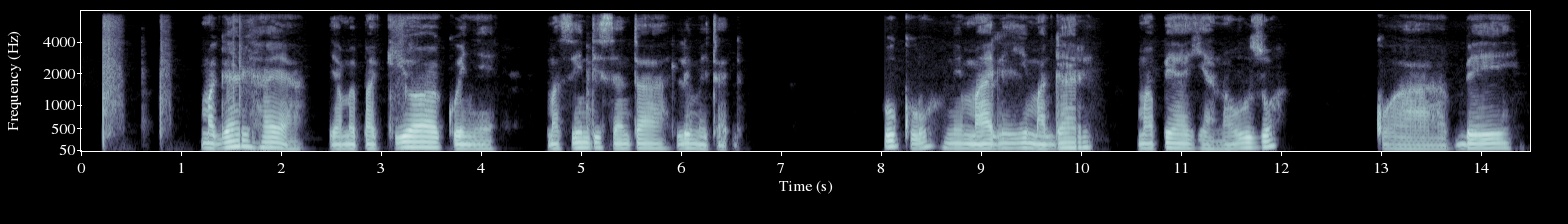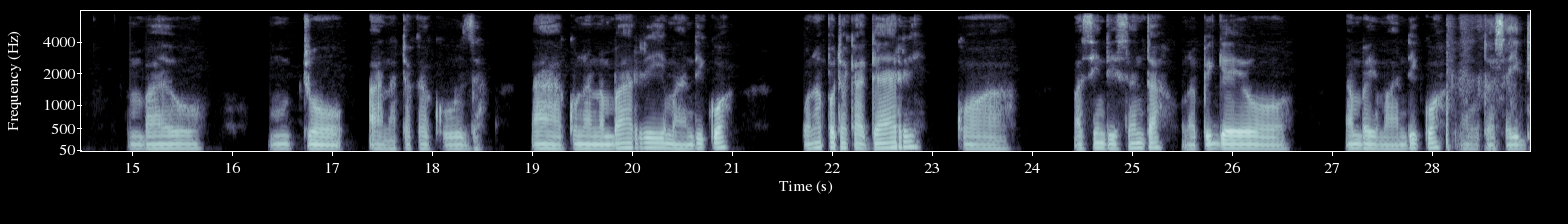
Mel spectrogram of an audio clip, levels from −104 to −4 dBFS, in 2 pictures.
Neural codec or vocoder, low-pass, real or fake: none; 7.2 kHz; real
